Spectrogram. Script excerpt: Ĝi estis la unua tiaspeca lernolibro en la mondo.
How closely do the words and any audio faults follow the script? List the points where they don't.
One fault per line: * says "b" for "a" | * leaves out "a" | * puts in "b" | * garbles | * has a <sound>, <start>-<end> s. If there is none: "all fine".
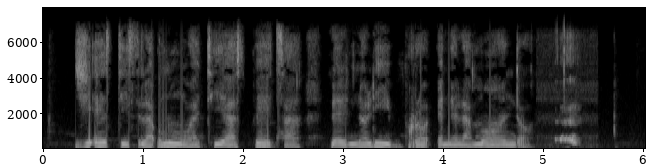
* has a laugh, 5.1-5.4 s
